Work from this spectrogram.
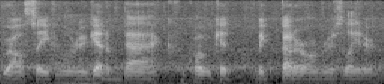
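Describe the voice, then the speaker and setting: A man's voice: low-pitched, monotone, rapid-fire, noisy background. A man streaming a video game, giving casual, rambling commentary full of filler words and self-corrections. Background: game music.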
